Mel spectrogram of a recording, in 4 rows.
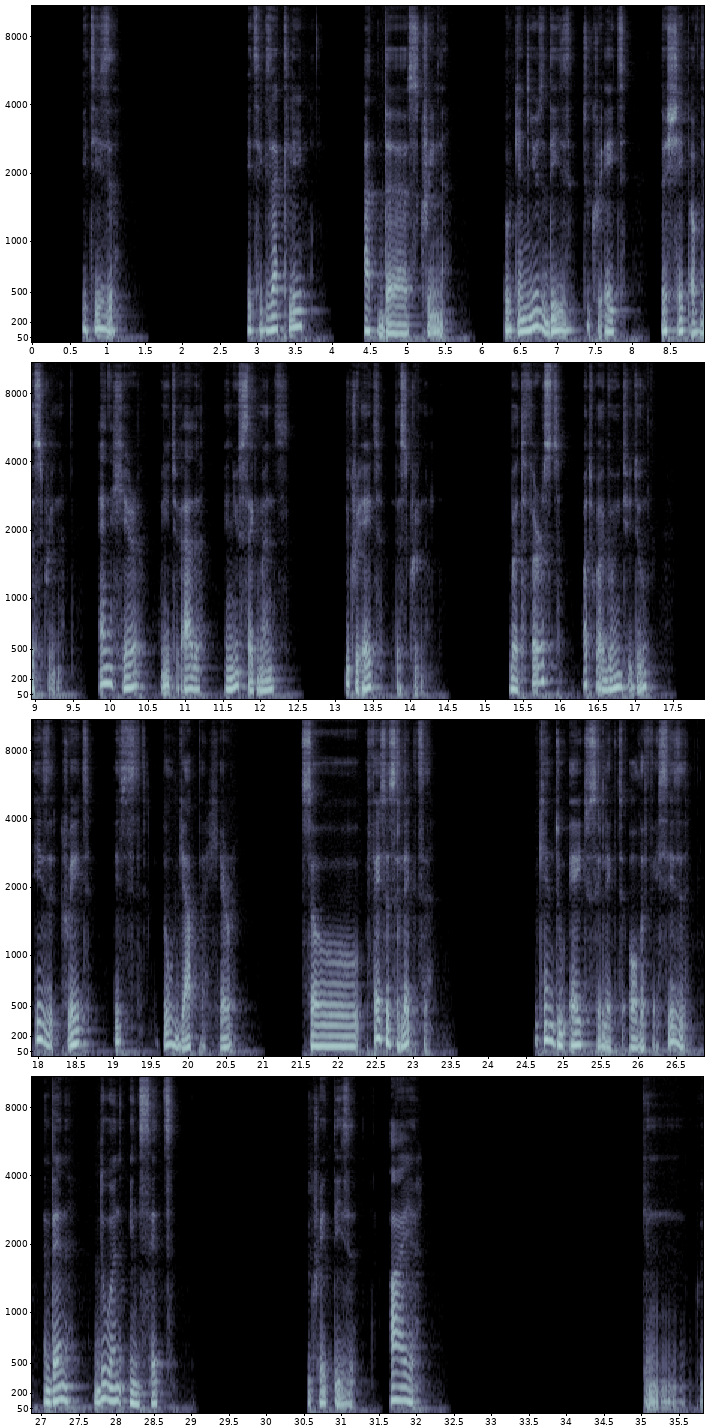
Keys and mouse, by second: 22.6 click, 24.6 a.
